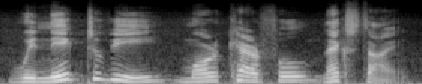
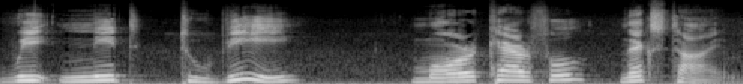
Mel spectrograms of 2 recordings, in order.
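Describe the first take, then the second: First: It is spoken at a faster pace. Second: It is spoken slowly and gently.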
